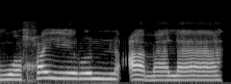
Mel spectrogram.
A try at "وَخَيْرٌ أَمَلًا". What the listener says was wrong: You're saying وخير عملا. There's a bit of ayn there. وخير أملا.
